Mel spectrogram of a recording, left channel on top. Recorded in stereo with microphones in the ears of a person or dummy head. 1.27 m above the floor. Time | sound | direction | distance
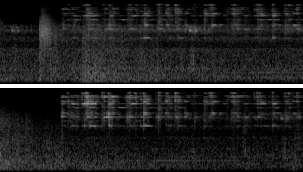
0.6 | keys jangling | 70° right (ahead or behind) | 0.5 m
